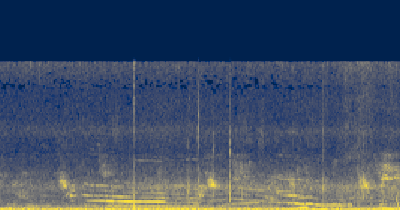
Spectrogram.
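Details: Lonely, hungry cat meowing very loudly; several drawn-out, falling meows with rich harmonics, one sliding up then down, while people talk nearby.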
